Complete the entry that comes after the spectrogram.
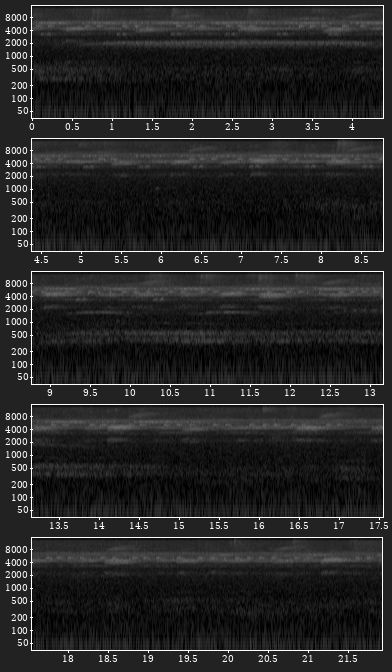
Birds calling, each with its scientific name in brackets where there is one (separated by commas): Cinnamon-throated Woodcreeper (Dendrexetastes rufigula), Amazonian Barred-Woodcreeper (Dendrocolaptes certhia), Long-billed Woodcreeper (Nasica longirostris)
